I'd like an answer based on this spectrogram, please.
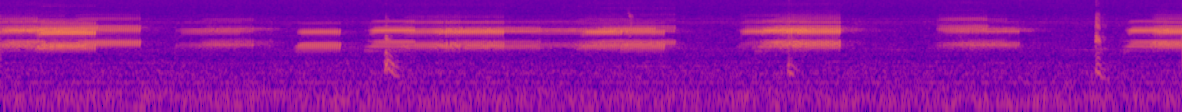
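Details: Night-time tree frog chorus recorded after a rainy summer day, with long buzzy trilling chirps up to a second or more that overlap and pause briefly, plus a few faint sliding clicks in between.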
